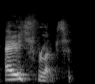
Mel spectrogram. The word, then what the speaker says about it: Uitvlugt: It's Uitvlugt.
